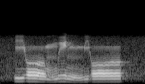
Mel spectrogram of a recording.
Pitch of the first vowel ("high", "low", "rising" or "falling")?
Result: falling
